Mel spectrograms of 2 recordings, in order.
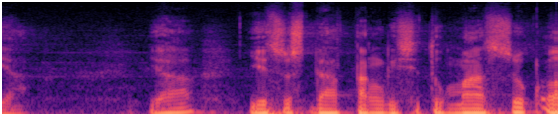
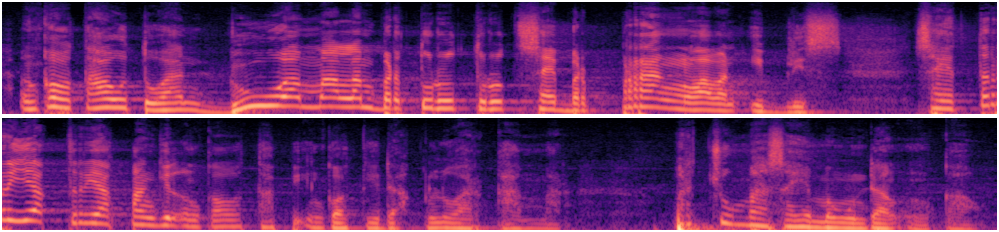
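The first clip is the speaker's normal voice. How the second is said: high, hurt reproach; raised, wounded complaint; reproachful rich man; 7 semitones higher than usual. Acted. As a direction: scold Jesus for abandoning you.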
